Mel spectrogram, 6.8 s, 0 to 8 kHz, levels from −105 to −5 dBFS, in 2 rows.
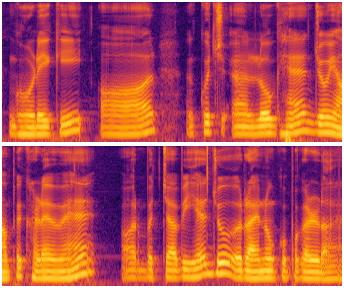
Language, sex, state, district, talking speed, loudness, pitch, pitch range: Hindi, male, Uttar Pradesh, Lucknow, 195 wpm, -18 LUFS, 115 Hz, 110-135 Hz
